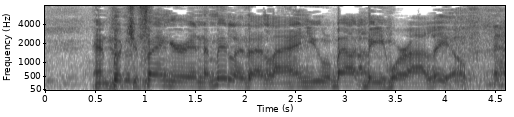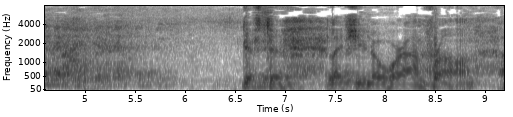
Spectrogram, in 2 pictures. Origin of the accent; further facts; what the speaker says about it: Louisiana, United States; also born or lived in Texas; See, I come from Louisiana, Texas. I was born in Texas, and I've lived in Louisiana most of my life, though. In the South.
